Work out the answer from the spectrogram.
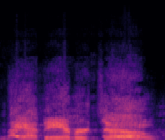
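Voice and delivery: high yelled cartoon voice; squeaky character shout. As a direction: shriek it like a cartoon. Absurd impression bit.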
